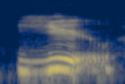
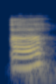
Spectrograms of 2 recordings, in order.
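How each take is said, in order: First: "u" said as you, the letter's name; long U sound. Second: "A" said as uh; short U sound. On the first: Teacher drilling vowels with pupils, "u" as long you. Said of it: "for the long sound". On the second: Teacher drilling vowels with pupils, "A" as short uh. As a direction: model "A" as a short uh. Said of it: "for the short sound". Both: Shown as a demonstration.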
